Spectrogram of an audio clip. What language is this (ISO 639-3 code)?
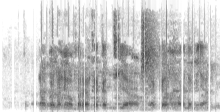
swa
